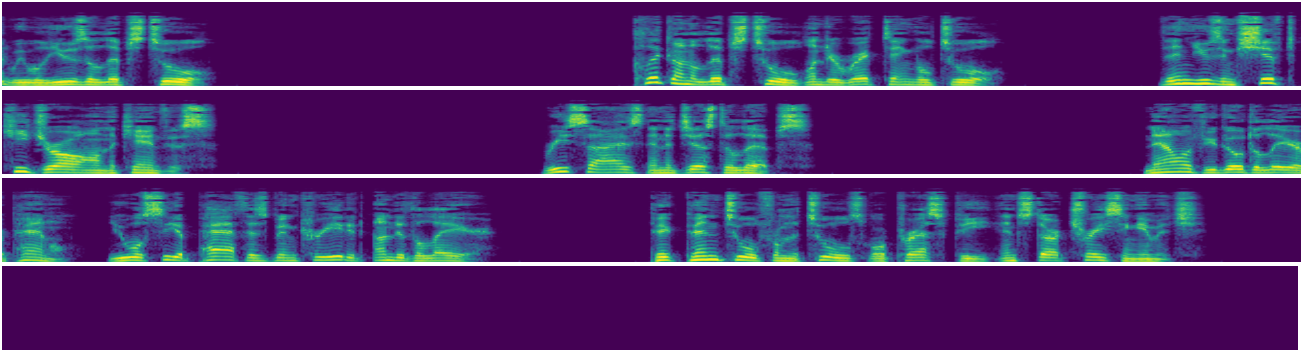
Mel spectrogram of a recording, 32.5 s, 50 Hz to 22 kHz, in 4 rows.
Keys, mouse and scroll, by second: 6.2 shift+click, 9.3 shift+click, 12.0 shift+click, 25.6 alt+scroll up 1, 26.0-26.5 scroll down 2, 26.9 ctrl+scroll up 1, 27.9 ctrl+scroll up 2, 29.8 ctrl+scroll down 1, 30.1 ctrl+scroll up 1, 30.6 alt+scroll down 2.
